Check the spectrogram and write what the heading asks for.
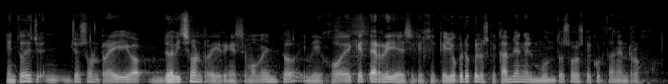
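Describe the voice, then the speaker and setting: A man's voice: fast talker, in a large hall. A man hosting a casual interview, reflecting aloud and sharing his own anecdotes. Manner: reflective, lively pitch, shares anecdotes. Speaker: podcast host.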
